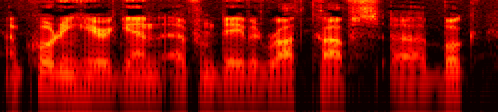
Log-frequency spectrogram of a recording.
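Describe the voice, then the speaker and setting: A male radio talk show host, speaking in a measured way, with occasional uh's and restarts. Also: lowish voice, steady tone, dry recording. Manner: measured, hesitant with fillers.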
